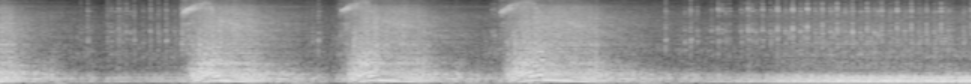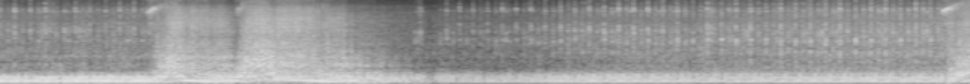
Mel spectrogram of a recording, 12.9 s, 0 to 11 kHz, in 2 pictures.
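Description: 2005 Kawasaki ZRX1200R's inline-four engine, breathing through Yoshimura TMR-MJN flatslide carbs and a Kerker exhaust, being blipped: three quick revs about a second apart, then a longer rev held for a few seconds that falls back to idle, and one more blip near the end. The engine is freshly rebuilt and warming up just after its first start.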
